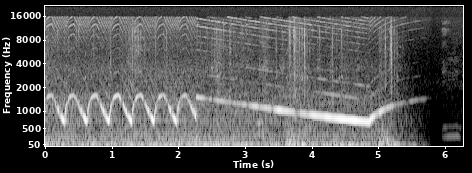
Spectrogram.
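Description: Emergency-vehicle siren in fast yelp mode, sweeping up and down about three times a second. About two seconds in it switches to one long, slowly falling tone, which turns briefly upward before fading out near the end. A low noisy rumble runs underneath.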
